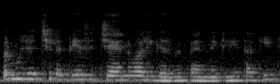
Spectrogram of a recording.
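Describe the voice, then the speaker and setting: A woman in her thirties with a Rajasthani Hindi accent chats casually with her viewers while doing chores around the house, whispering so she won't wake her sleeping husband. Her mid-range voice moves at a quick pace, and background noise is audible in this home vlog.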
